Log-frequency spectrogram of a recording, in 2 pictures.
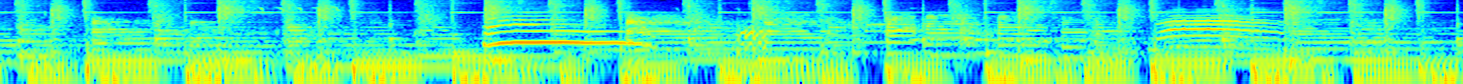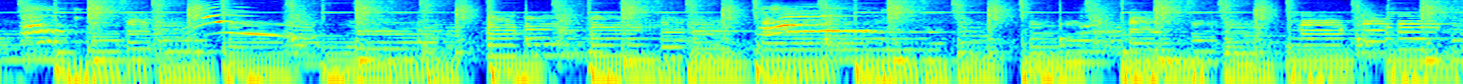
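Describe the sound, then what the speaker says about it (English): Cats meow repeatedly over loud, continuous background music, the rising meows standing out clearly above the busy backing. "Look, there's one of the mother cats."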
